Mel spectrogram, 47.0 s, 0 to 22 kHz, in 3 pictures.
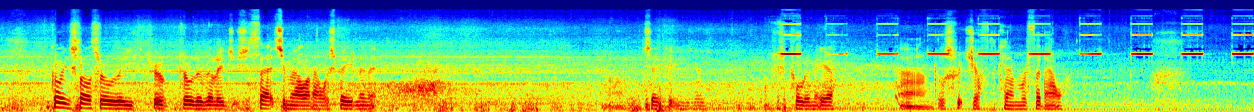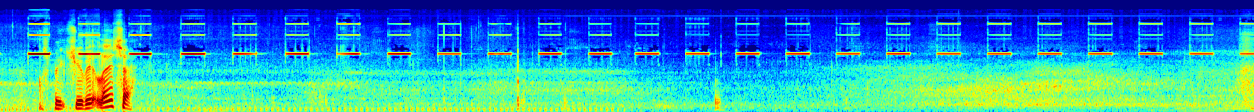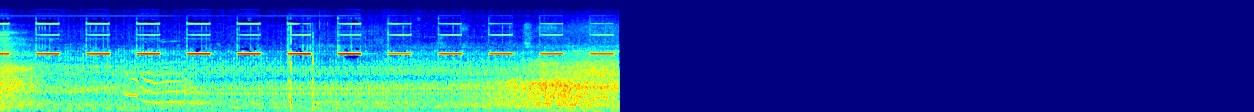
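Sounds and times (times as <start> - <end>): car engine: 0.0 - 39.1
scooter engine and road noise: 0.0 - 39.1
scooter indicator beeping: 9.8 - 39.1.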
